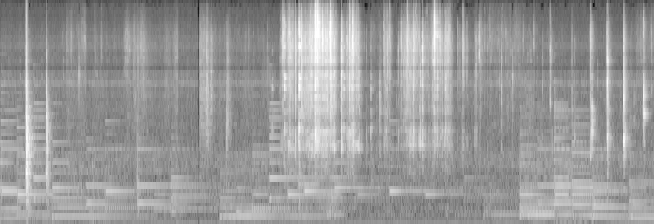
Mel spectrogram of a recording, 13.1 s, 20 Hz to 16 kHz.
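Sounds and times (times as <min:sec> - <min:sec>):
soft background music: 0:00.0 - 0:13.0
chocolate pieces clinking in metal bowl: 0:05.6 - 0:09.7.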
